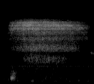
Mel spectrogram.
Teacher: Notice that it's blue, which means that it is unvoiced. If we make the S sound, our throat does not vibrate.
